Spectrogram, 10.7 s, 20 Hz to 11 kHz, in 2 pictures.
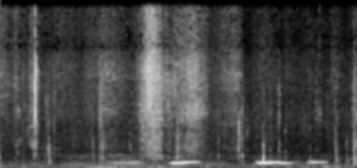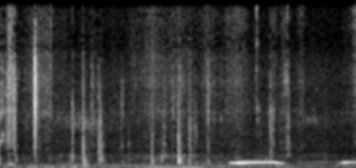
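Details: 2013 car, left rear wheel brake, heard on the last few mornings: short low half-second groans at irregular intervals over a quiet hum, sometimes much louder.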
